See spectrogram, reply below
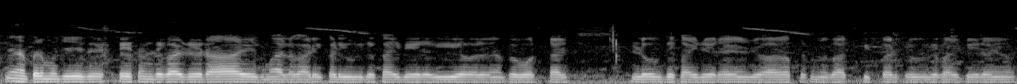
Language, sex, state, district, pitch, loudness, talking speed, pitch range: Hindi, male, Chhattisgarh, Korba, 115 Hz, -17 LUFS, 225 wpm, 115-120 Hz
